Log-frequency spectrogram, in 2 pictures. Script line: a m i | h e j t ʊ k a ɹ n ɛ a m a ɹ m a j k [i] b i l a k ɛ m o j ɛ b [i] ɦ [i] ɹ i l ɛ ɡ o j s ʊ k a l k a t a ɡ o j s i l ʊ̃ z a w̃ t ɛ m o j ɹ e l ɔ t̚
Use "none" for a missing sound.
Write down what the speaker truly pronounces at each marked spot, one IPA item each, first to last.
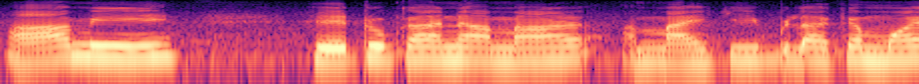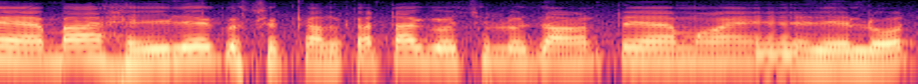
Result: i, a, e

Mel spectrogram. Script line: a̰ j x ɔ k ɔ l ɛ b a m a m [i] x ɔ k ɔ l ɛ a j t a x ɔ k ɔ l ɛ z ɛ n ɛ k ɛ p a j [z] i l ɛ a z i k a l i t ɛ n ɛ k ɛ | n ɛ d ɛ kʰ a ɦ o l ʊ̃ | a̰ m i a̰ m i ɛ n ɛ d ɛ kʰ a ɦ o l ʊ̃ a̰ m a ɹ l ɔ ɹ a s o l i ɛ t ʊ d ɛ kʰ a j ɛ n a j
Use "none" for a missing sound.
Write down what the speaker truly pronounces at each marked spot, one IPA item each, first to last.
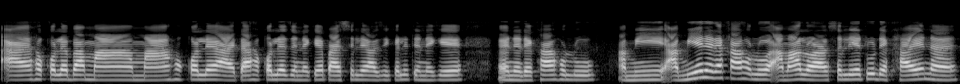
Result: a, s

